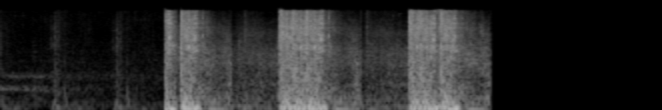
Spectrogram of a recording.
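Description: Rifle shots fire in loud bursts.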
